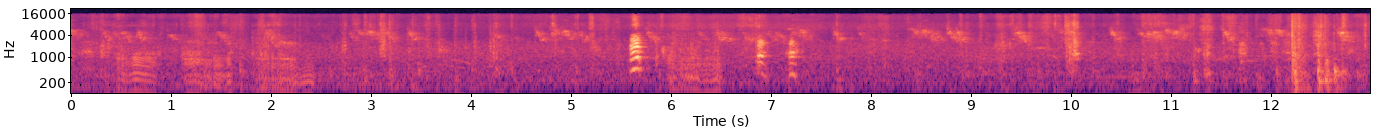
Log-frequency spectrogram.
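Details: Siberian Husky puppies at play, Bella aged 4 months, always loud in play, and Hunter aged 8 months: short harmonic whining growls at the start, a sharp yelp midway, a few more yips near the end, with scuffling between.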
